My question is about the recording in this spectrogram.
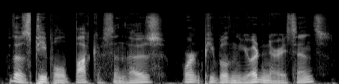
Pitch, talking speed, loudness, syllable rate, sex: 95 Hz, 210 wpm, -20 LUFS, 7.3 syllables/s, male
